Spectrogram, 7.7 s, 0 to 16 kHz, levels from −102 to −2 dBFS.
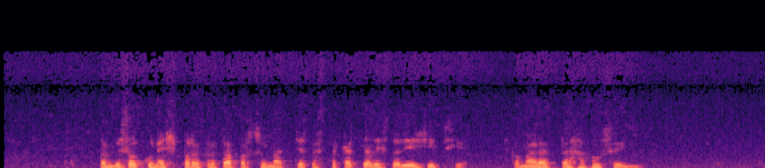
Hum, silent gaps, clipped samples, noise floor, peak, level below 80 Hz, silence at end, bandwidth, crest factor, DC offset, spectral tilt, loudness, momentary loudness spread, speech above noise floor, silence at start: none; none; under 0.1%; -62 dBFS; -10 dBFS; -60 dBFS; 1.25 s; 11.5 kHz; 18 dB; under 0.1%; -9 dB/octave; -28 LUFS; 10 LU; 34 dB; 1 s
